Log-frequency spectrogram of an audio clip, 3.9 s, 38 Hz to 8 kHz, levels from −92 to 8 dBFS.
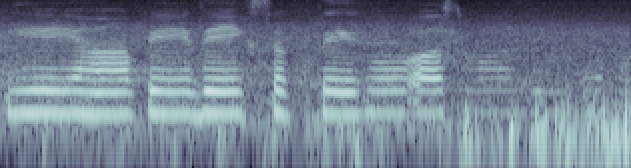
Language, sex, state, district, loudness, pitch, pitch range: Hindi, female, Haryana, Charkhi Dadri, -16 LUFS, 220 Hz, 215-225 Hz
